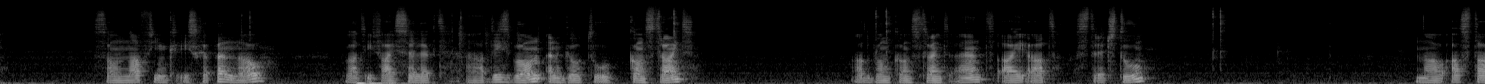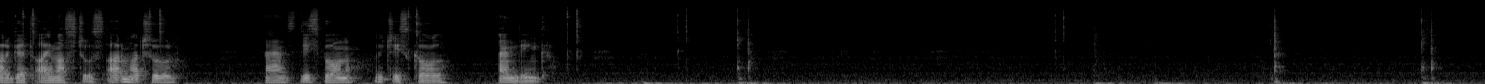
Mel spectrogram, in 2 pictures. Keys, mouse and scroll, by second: 4.6-6.1 right drag, 6.4 middle click, 8.3 middle click, 15.1-16.9 middle drag, 19.0-20.8 drag, 21.6-23.5 right drag, 22.3 g, 26.4 z, 29.1 g.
